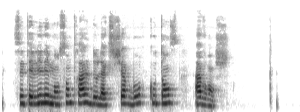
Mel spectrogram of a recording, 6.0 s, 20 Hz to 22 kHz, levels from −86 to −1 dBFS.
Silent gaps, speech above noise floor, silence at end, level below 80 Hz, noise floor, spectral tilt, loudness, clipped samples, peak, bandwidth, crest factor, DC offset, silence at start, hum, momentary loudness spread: none; 64 dB; 1.5 s; -66 dBFS; -82 dBFS; -5 dB/octave; -19 LUFS; under 0.1%; -2 dBFS; 14.5 kHz; 18 dB; under 0.1%; 0.3 s; none; 14 LU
